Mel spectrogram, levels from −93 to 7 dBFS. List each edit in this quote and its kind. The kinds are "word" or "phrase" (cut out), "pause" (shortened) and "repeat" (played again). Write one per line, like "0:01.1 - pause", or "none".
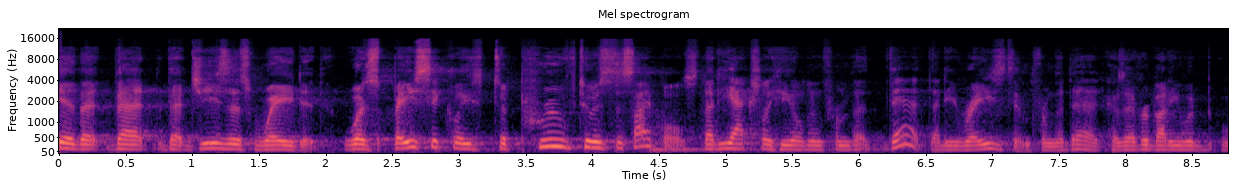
none

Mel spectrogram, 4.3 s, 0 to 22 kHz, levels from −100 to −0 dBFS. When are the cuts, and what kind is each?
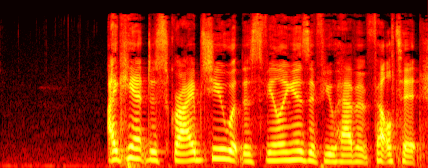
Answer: none

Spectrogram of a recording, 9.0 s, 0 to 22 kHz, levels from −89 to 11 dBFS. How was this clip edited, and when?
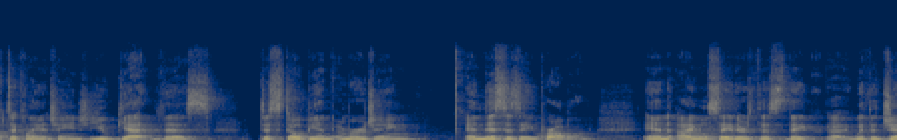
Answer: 0:03.3 - word
0:05.4 - word

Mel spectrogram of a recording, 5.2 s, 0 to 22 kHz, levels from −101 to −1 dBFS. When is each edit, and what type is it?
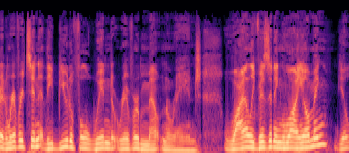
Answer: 0:03.8 - word

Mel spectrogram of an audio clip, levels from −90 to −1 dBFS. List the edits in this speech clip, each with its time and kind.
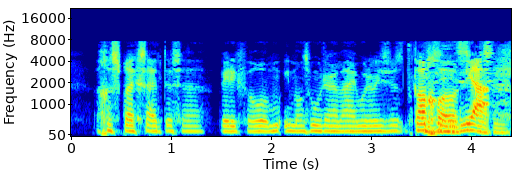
0:01.4 - pause

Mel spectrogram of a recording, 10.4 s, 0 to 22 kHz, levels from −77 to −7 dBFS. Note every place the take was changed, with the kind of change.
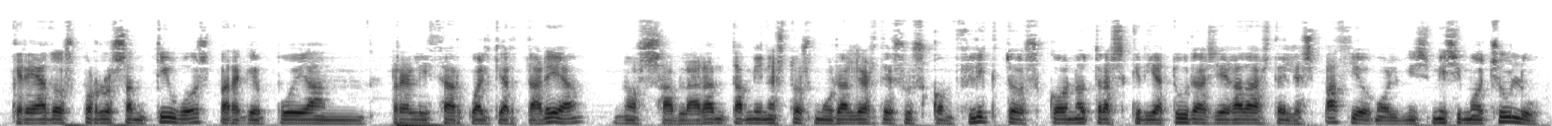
0:02.5 - pause
0:04.0 - pause
0:09.2 - word

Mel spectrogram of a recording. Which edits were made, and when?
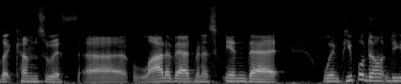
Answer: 0:01.3 - word
0:02.2 - word

